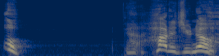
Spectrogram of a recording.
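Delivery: imitated caught-out "oh", then high, loud question; Foss. Imitating a friend cut off mid-sentence, caught-out reaction. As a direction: mimic being found out, ending in laughter. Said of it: "not going to forget the sound".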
